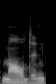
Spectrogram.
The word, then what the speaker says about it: Maldon: It's actually pronounced Maldon because it's from the English town of Maldon.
